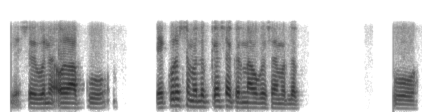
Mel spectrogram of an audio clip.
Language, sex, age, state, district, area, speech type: Hindi, male, 18-30, Rajasthan, Jodhpur, rural, conversation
